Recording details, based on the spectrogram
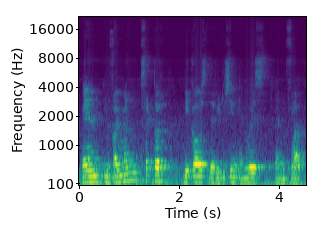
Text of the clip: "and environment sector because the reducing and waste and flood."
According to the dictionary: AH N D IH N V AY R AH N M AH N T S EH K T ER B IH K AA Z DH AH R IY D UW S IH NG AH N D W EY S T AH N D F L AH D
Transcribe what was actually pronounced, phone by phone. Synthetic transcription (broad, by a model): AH N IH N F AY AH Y M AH N S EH K T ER B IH K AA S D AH R IY D UW S IH NG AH N W EY S T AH N F L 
